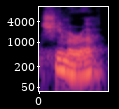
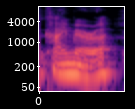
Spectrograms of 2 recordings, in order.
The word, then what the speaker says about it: Chimera: We called it Chimura cuz Chi, we just pronounced it chi and it's a D&D monster called a Chimra, but it's No, it's a Chimera.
